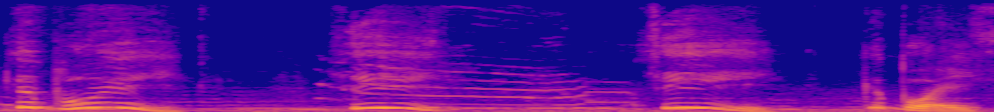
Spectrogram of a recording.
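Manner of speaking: high, loud pet praise; doting dog talk, high and loud; praising a pet. Real, not acted.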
